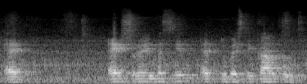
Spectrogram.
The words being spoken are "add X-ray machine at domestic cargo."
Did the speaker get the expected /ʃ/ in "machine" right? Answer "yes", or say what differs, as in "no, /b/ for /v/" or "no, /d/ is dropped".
no, /s/ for /ʃ/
